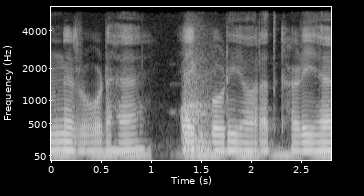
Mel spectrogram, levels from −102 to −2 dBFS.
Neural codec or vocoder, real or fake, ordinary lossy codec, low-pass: none; real; none; 5.4 kHz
